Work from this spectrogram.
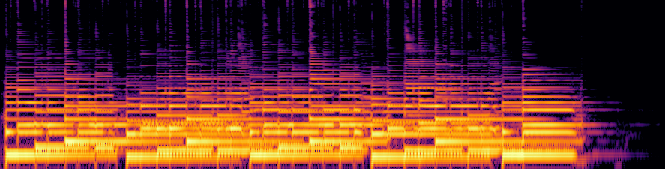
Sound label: record godin nylon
